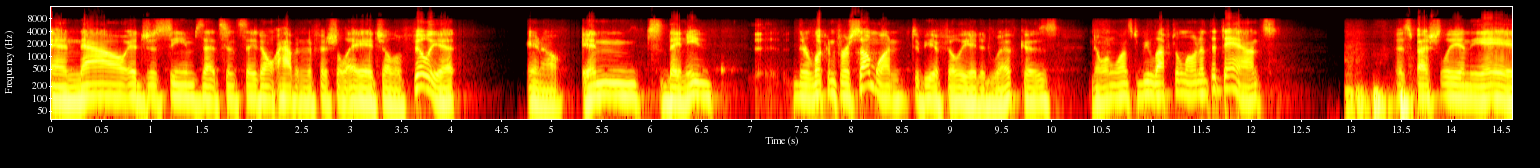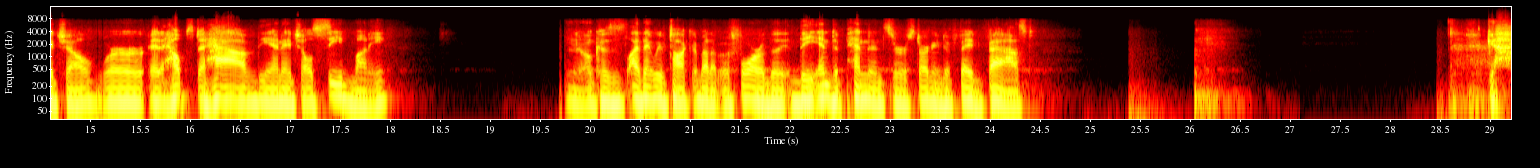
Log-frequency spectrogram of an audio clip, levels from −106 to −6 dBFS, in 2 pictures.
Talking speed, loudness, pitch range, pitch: 145 wpm, -24 LUFS, 85-105 Hz, 90 Hz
